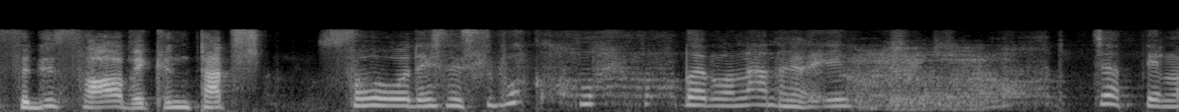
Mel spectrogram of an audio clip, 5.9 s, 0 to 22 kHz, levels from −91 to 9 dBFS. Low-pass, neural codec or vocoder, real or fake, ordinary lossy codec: 7.2 kHz; codec, 16 kHz in and 24 kHz out, 0.8 kbps, FocalCodec, streaming, 65536 codes; fake; none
